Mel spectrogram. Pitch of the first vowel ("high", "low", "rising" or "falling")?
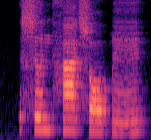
high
